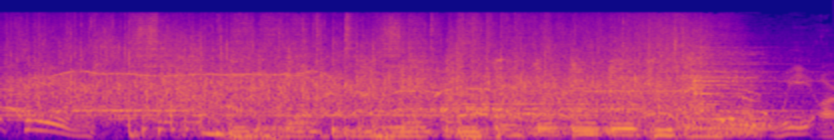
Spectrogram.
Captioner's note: cheers and applause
